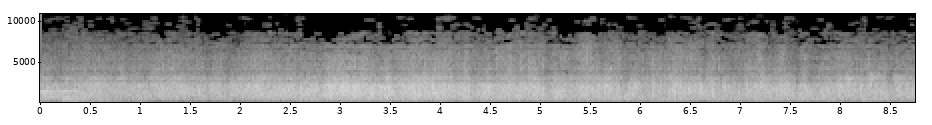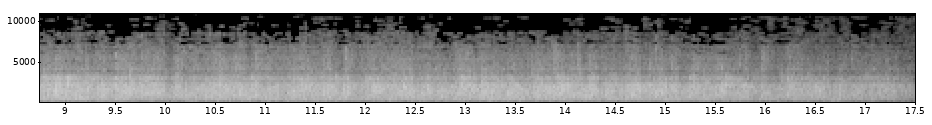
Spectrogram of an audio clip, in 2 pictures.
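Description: A live opera audience applauding steadily, after the orchestra's held final chord dies away in the first second or so.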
